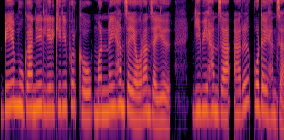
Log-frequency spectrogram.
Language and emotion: Bodo, neutral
